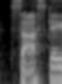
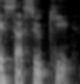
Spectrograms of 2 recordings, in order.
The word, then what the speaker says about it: Sasuke: without having heard it most Americans will pronounce Sasuke sasuki and it's the greatest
